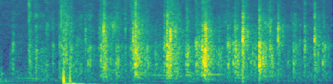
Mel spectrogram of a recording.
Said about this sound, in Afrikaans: Ons gee maar net klap, boys.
